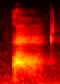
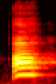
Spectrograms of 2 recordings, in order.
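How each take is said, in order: First: The sound is whispered. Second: The sound is said loudly.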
